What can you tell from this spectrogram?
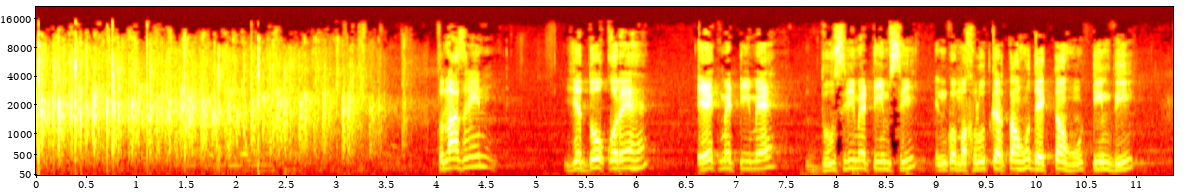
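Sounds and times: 
audience applause: 0.0s - 3.7s
speech: 4.0s - 4.7s, 5.3s - 11.3s.

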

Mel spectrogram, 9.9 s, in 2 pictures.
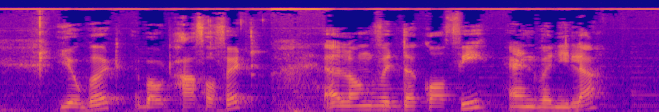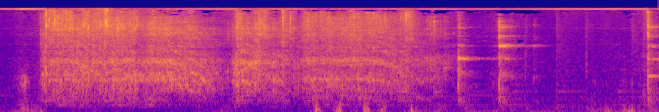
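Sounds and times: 
speech: 0.4s - 5.4s
electric mixer whipping cake batter: 5.2s - 8.5s.

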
